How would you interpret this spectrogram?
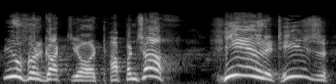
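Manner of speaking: high, slow, loud shopkeeper voice; a fussy alien chemist calling Uncle Roger back. A narrator's reading. Chemist calling the customer back, high and loud.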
